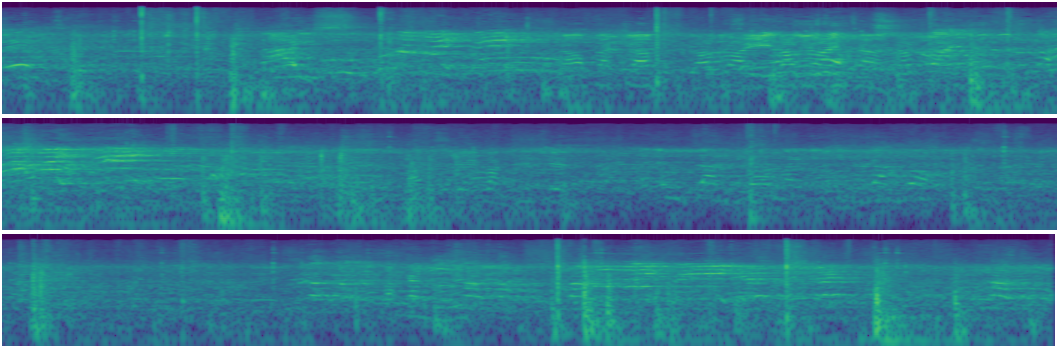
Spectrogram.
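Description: Punches thud sharply on gloves and bodies.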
